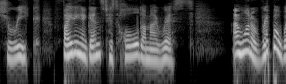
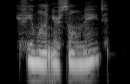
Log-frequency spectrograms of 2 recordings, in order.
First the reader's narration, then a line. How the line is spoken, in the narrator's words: he says, his voice low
